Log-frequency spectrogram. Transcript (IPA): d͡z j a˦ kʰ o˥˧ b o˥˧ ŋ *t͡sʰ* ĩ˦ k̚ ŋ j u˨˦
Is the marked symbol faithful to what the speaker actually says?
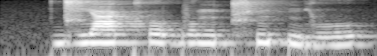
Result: yes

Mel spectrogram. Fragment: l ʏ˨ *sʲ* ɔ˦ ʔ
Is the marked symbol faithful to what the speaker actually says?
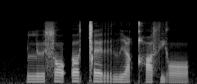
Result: no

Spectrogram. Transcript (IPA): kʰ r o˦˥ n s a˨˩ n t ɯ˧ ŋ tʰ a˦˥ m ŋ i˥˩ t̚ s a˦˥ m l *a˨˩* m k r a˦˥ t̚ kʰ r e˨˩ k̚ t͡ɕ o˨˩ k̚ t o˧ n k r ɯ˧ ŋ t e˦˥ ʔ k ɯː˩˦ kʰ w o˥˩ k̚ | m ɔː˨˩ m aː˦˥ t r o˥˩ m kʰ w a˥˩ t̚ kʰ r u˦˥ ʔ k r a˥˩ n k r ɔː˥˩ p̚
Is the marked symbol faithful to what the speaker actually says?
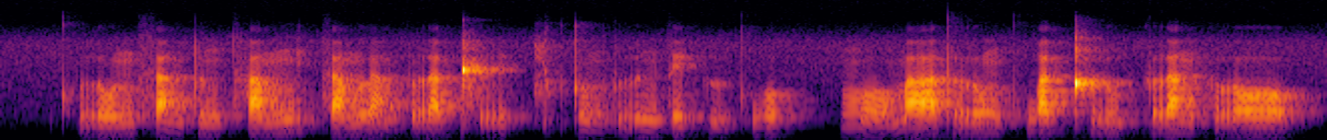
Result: yes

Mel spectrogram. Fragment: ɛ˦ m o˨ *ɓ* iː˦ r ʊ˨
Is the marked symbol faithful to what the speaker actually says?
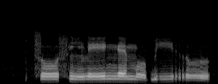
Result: yes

